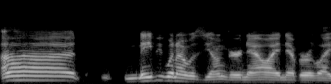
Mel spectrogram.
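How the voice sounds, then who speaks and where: At a moderate pace, the voice sounds dry with no echo against a quiet background. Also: man. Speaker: guest. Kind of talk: interview answer. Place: home room.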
